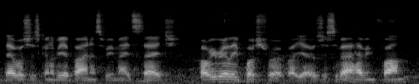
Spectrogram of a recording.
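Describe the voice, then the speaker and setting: A young New Zealand man talks fast and easily in a casual interview, his accent plain. His voice sits low and stays flat, with little rise or fall. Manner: laid-back, quick, agreeable. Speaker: esports player.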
